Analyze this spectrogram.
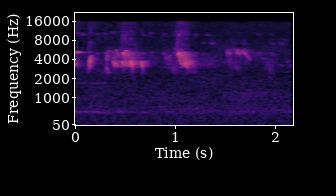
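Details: Short burst of European goldfinch song, bright, liquid twitters and chirps tumbling rapidly together, then a brief gap before a few more high notes.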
